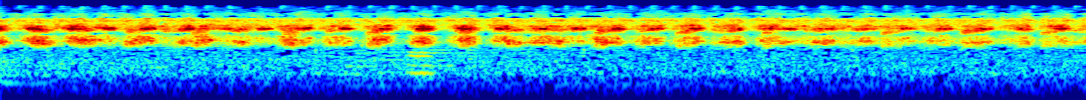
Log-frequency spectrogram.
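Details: Many cicadas in summer produce an unbroken high-pitched buzz, pulsing rhythmically roughly two and a half times each second, with a faint brief lower note near the middle.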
